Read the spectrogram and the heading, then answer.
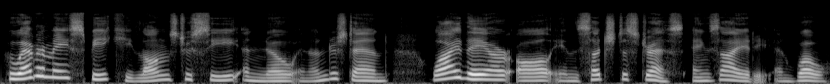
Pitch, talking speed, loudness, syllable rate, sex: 205 Hz, 150 wpm, -19 LUFS, 3.6 syllables/s, female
